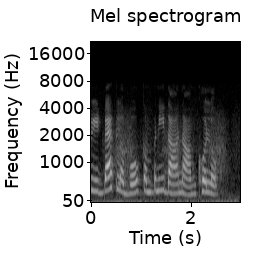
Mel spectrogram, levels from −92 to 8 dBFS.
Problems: none marked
